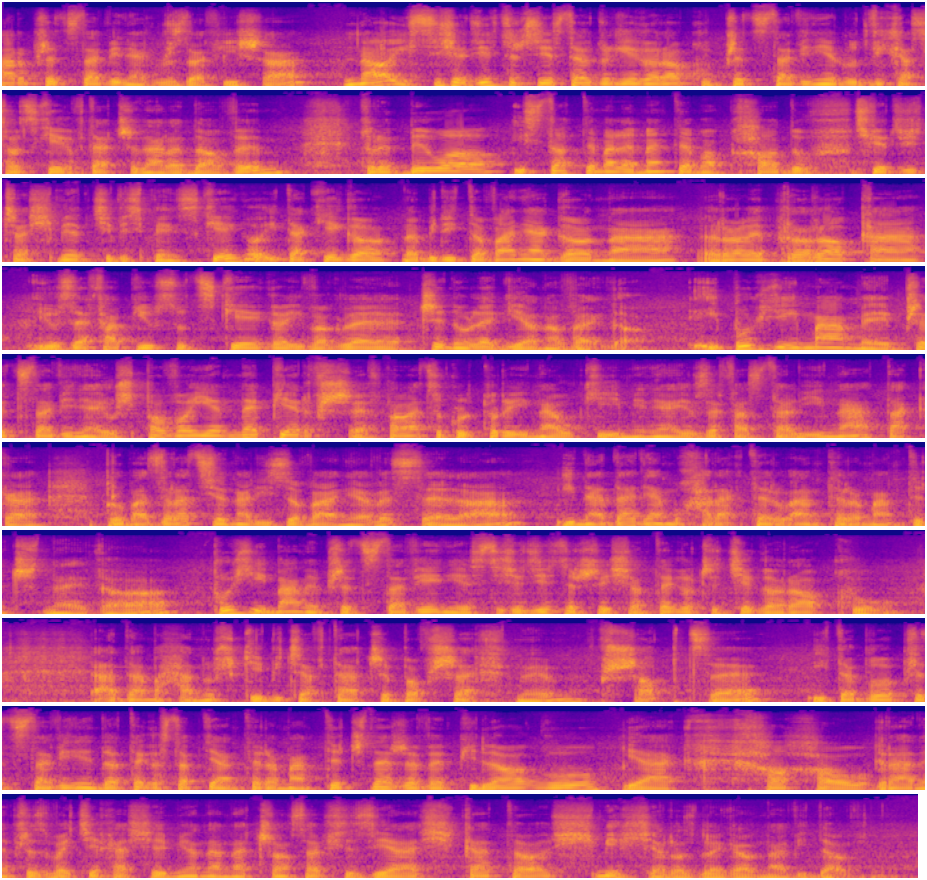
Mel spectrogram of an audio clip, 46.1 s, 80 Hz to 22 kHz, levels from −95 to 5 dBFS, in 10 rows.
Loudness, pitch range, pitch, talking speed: -15 LUFS, 85-105 Hz, 95 Hz, 130 wpm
